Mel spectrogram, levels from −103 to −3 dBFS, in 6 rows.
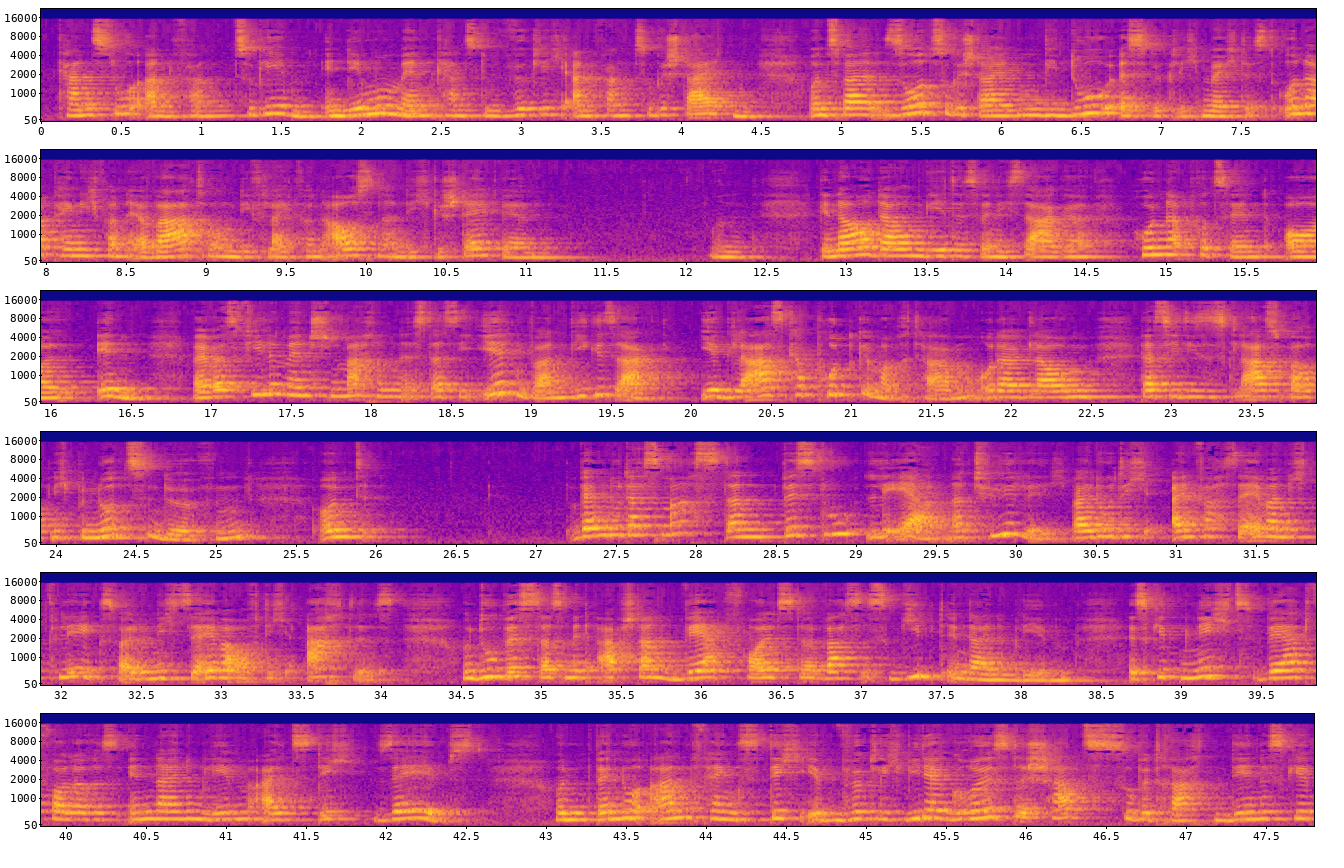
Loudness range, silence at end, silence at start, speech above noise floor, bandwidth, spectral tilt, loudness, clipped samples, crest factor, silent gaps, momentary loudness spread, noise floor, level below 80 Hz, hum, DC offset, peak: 2 LU; 0 s; 0.1 s; 33 dB; 15.5 kHz; -4 dB/octave; -19 LUFS; under 0.1%; 18 dB; none; 8 LU; -52 dBFS; -58 dBFS; none; under 0.1%; -2 dBFS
